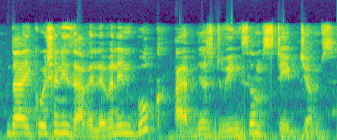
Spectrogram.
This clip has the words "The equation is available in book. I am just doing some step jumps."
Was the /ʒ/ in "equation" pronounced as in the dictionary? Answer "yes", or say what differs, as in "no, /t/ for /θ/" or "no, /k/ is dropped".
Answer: no, /ʃ/ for /ʒ/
